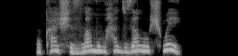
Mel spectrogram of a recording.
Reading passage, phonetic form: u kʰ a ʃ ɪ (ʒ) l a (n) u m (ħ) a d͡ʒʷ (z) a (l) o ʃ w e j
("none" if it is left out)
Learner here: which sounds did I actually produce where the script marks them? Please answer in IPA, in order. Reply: z, m, ħ, z, l

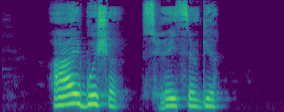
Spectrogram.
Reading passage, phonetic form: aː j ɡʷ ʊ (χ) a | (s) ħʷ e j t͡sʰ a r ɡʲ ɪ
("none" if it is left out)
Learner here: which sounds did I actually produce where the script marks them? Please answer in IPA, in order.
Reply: ʃ, s

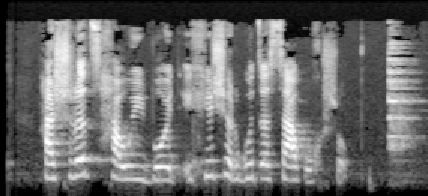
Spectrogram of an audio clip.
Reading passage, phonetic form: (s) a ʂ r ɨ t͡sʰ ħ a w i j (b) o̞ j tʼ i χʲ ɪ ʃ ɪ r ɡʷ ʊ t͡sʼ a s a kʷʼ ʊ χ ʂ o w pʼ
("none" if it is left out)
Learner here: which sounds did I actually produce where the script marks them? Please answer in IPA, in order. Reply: ħ, b

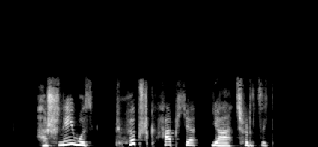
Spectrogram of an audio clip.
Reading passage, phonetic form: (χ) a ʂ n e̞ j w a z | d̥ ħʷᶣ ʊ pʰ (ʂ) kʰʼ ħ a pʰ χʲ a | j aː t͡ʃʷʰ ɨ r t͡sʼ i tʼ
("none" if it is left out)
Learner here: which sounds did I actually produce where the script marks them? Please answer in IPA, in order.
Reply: ħ, ʂ

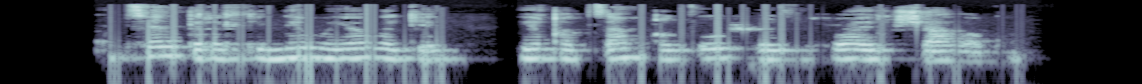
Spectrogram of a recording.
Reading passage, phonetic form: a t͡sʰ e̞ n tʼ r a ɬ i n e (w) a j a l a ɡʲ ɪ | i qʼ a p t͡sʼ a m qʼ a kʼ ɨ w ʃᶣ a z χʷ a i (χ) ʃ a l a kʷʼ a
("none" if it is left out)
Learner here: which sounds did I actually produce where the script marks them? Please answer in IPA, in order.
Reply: w, χ

